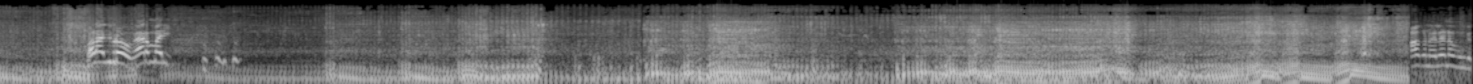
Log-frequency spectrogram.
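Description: Small motorcycle engines revving and idling, the engine note swelling and falling several times, with a brief voice about a second in.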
